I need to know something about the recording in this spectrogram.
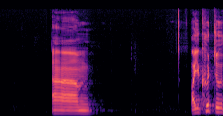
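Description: A man speaks into a microphone in a calm, lecturing way.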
